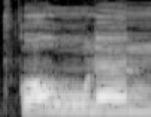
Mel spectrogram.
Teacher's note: قو کو واو کے سامنے لائیں گے، واو لین بغیر کھینچے پڑیں گے، لام کے اوپر تنوین غنہ کریں گے۔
